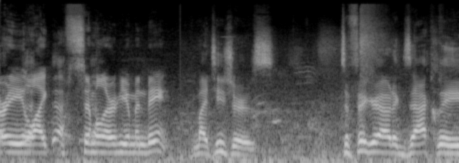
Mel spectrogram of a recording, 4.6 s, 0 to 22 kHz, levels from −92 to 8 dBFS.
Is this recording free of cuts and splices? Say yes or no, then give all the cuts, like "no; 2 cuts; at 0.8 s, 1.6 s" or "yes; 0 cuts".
no; 1 cut; at 1.8 s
